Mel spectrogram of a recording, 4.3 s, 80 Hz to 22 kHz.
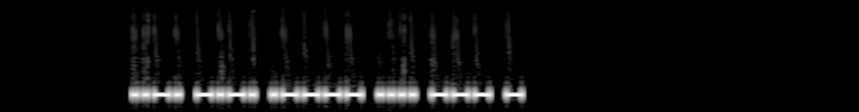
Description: Morse code, heard as a keyed tone, about 46 wpm, 700 Hz. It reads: FC1HOT
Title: DXCC-100 Call Signs - 6 Characters - 45wpm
